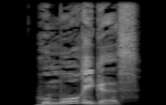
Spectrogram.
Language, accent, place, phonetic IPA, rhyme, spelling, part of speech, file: German, Germany, Berlin, [ˌhuˈmoːʁɪɡəs], -oːʁɪɡəs, humoriges, adjective, De-humoriges.ogg
- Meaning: strong/mixed nominative/accusative neuter singular of humorig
